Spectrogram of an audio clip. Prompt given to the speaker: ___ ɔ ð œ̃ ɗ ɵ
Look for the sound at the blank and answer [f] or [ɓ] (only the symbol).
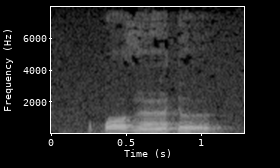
ɓ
